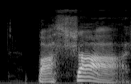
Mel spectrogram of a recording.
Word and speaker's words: Barsad: "Bassard," said Defarge, making it French by pronunciation.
